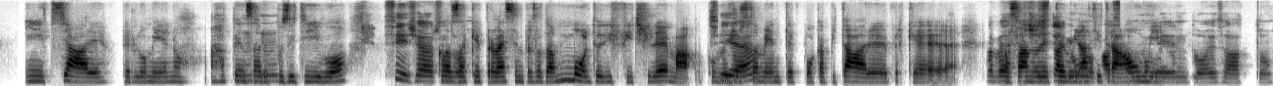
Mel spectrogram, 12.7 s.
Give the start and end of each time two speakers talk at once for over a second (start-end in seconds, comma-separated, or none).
10.0-11.7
